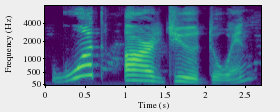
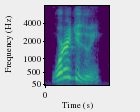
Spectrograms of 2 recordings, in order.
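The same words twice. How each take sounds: First: Each word is said separately and slowly. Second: The words run together quickly with a weak vowel. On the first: The speaker calls it wrong. "they read it word by word" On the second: The speaker calls it right. "We say it fast"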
